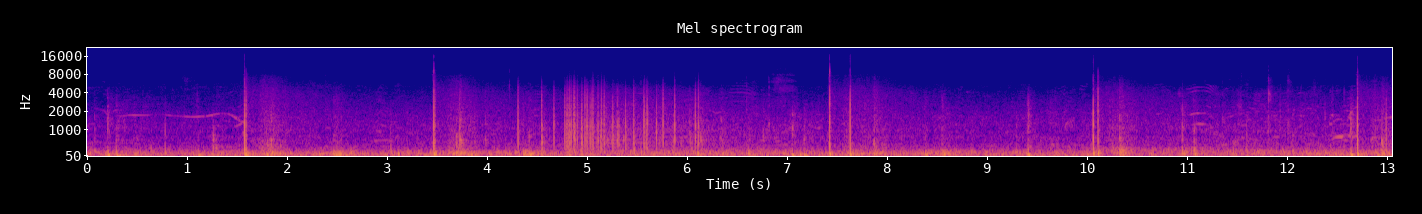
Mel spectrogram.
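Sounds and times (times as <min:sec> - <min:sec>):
fireworks booming and popping: 0:00.0 - 0:13.0
fireworks crackling: 0:00.0 - 0:13.0.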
